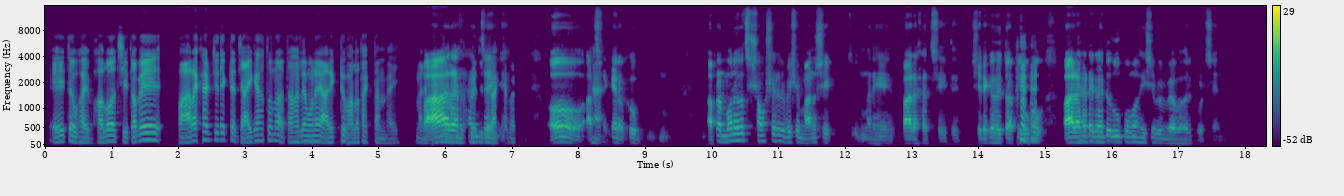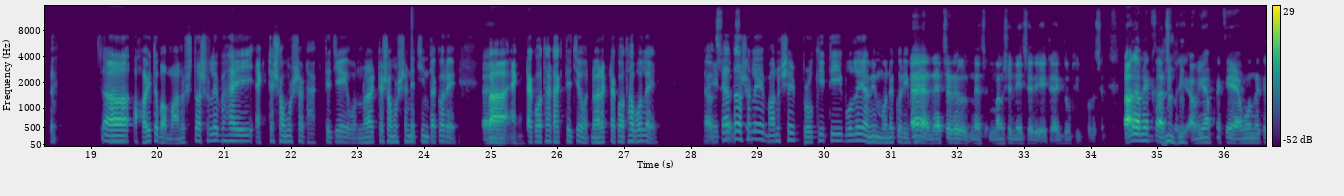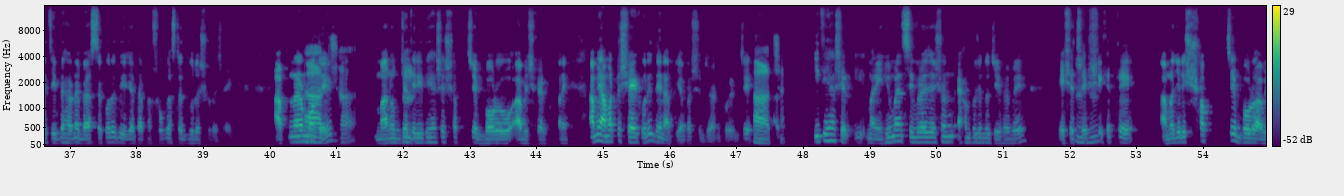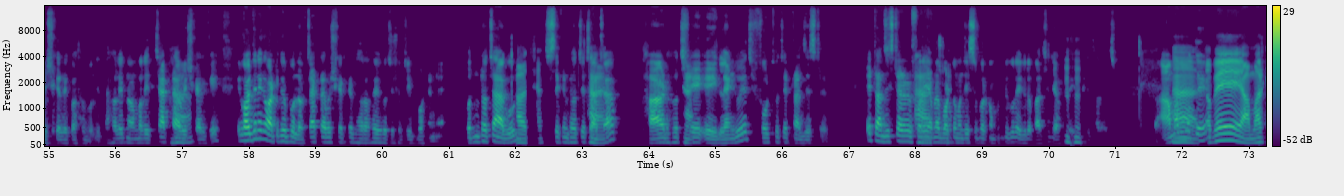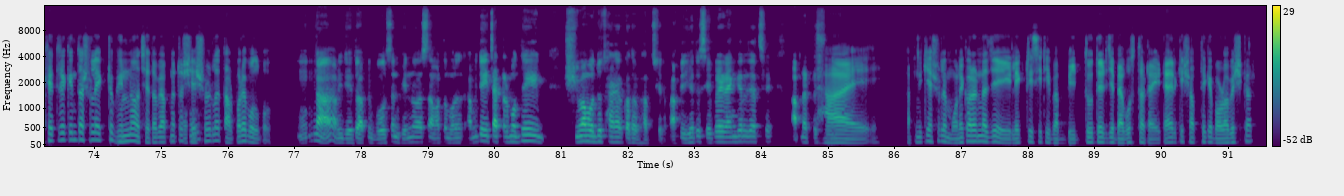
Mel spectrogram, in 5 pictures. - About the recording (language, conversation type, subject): Bengali, unstructured, তোমার মতে, মানব ইতিহাসের সবচেয়ে বড় আবিষ্কার কোনটি?
- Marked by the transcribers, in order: stressed: "পা"; chuckle; other noise; other background noise; unintelligible speech; unintelligible speech; in English: "হিউমেন সিভিলাইজেশন"; unintelligible speech; in English: "সেপারেট অ্যাঙ্গেল"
